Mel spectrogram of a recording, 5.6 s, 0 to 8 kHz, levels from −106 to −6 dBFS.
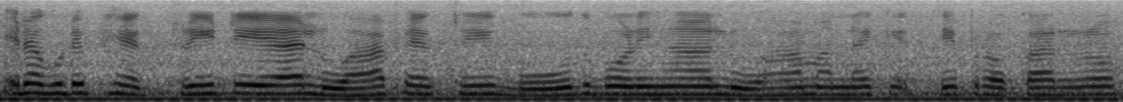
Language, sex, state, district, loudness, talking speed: Odia, female, Odisha, Sambalpur, -14 LUFS, 140 wpm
